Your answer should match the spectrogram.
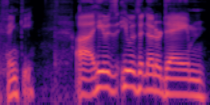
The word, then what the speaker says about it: Finke: So Finke. I guess it could be pronounced either Fink or Funk. I think it's probably Finke.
